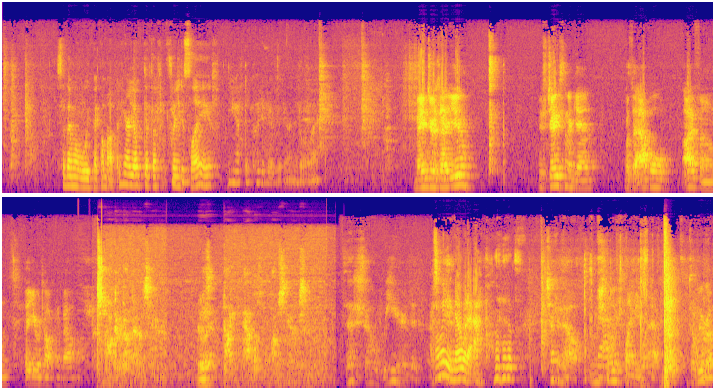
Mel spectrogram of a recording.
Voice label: APPLE IPHONE DEEP VOICE; EXCHANGE HOTEL

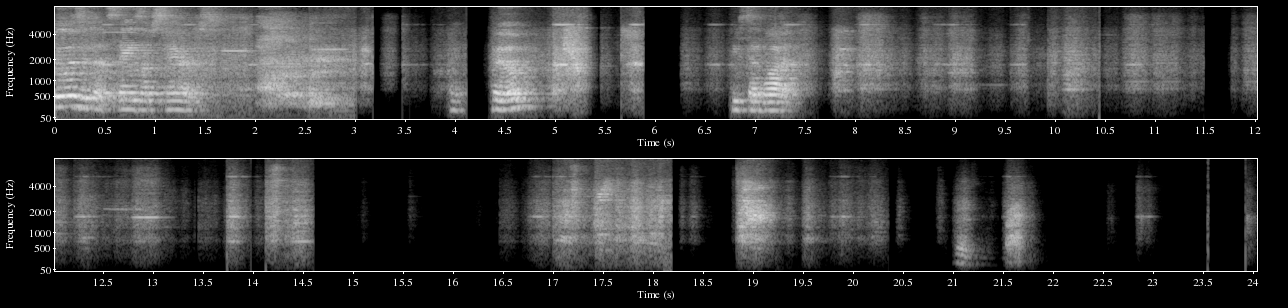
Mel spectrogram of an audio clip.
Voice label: gibberish warning and leave

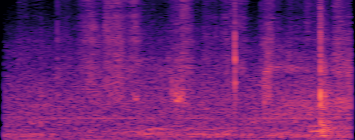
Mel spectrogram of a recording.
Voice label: House EVP

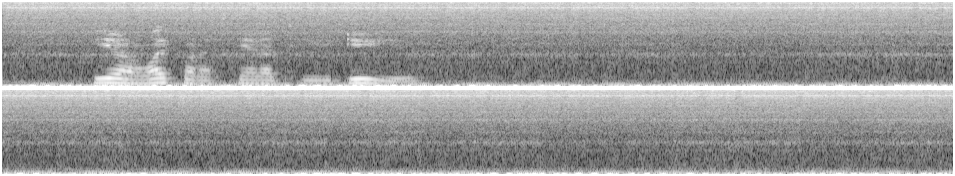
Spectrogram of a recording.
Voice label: question and answer

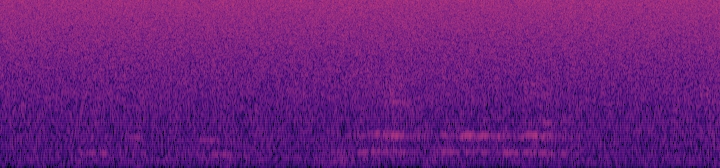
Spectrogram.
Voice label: female child warning

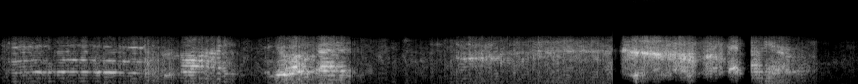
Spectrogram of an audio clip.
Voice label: crying did you hurt my boy

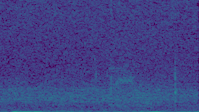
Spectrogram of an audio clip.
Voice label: wisper

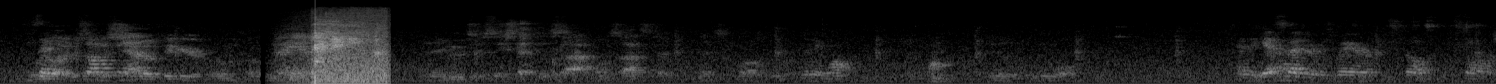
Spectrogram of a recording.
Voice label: native american or french not sure

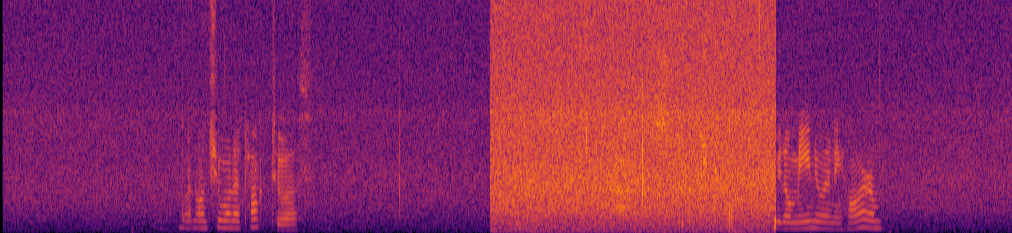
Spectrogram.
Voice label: man speaking amplified

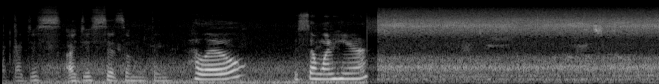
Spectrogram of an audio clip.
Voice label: EVP; Micanope

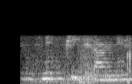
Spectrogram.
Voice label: he peeks on me evp

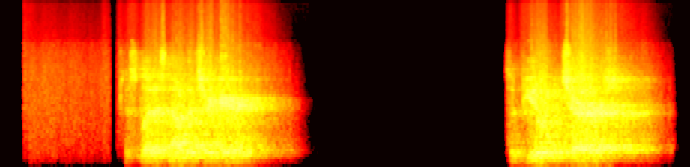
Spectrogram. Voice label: him speaking

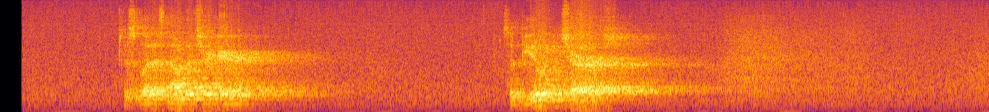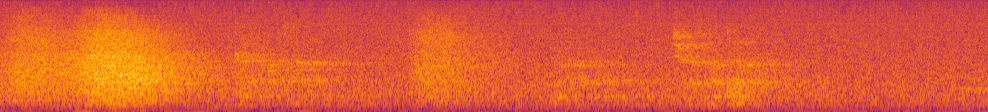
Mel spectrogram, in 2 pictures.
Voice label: Other language EVP

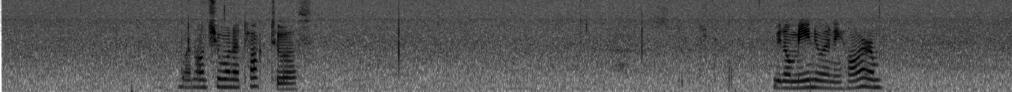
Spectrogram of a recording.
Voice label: man speaking

